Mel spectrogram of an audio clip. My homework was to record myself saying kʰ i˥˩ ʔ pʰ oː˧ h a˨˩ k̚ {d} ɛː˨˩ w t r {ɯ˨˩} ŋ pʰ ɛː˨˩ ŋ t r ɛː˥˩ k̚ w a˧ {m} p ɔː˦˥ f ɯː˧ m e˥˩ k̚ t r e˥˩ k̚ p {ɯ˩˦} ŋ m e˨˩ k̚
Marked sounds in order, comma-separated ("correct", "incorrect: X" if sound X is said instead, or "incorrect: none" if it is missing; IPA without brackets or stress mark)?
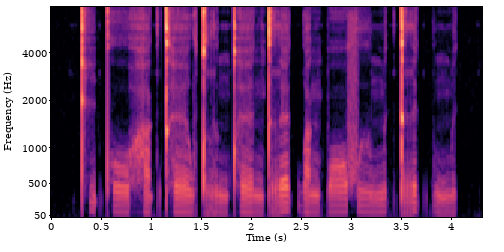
incorrect: tʰ, incorrect: ɯ˩˦, incorrect: ŋ, correct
